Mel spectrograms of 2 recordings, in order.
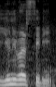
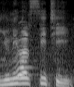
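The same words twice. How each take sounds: First: The t near the end is a soft d-like flap. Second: The t near the end is a clear, hard t. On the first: "ওরা বলে" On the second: "আমরা বলি"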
